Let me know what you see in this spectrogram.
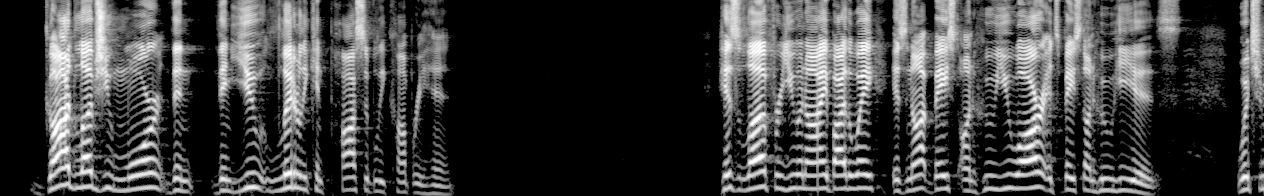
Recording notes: was preached on April 17th at the 10AM service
